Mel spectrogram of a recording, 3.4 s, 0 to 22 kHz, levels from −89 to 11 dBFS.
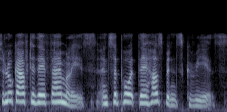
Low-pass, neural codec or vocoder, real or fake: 7.2 kHz; none; real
